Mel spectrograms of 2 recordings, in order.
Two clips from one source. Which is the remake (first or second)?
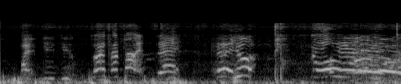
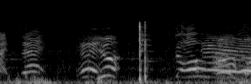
first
